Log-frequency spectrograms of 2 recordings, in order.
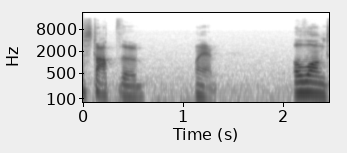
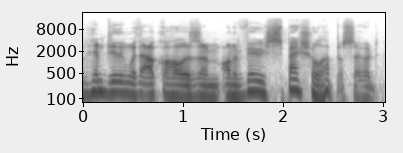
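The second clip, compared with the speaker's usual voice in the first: ordinary talk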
